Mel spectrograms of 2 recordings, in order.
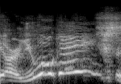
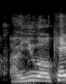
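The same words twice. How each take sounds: First: Much higher, louder, slow mock shriek of are you okay; exaggerated mock panic; hammed-up concern. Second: Higher mock worried asking; half-hearted mock concern. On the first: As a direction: overdo the fake worry, squeal it. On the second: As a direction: imitate a fake caring hero. Mock concern, first take.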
